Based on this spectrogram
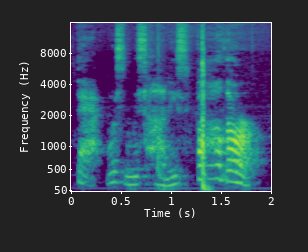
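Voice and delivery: usual speaking voice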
